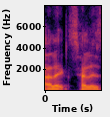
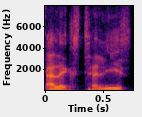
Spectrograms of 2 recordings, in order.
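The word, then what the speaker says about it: Alex Telles: um andy mitten said that apparently the correct pronunciation for alex tell us is actually alex telis did you know that i didn't i did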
